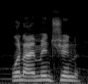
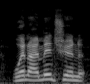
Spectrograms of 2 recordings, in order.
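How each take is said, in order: Both takes have the same delivery.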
